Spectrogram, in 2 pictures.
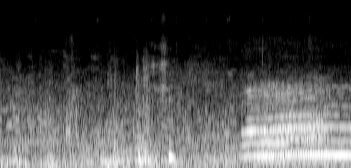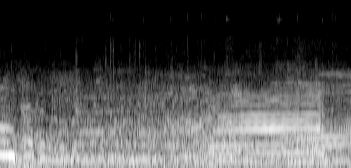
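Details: A cow coming down off a truck during rain lows loudly. One strong sustained moo lasts about a second, followed by longer, wavering lowing, with voices in the background.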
